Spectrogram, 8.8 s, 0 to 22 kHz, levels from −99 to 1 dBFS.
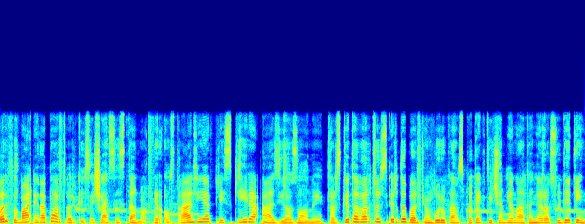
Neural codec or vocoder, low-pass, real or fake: codec, 44.1 kHz, 3.4 kbps, Pupu-Codec; 10.8 kHz; fake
